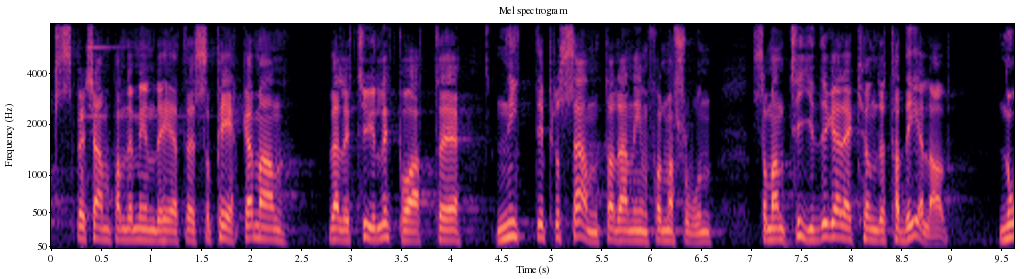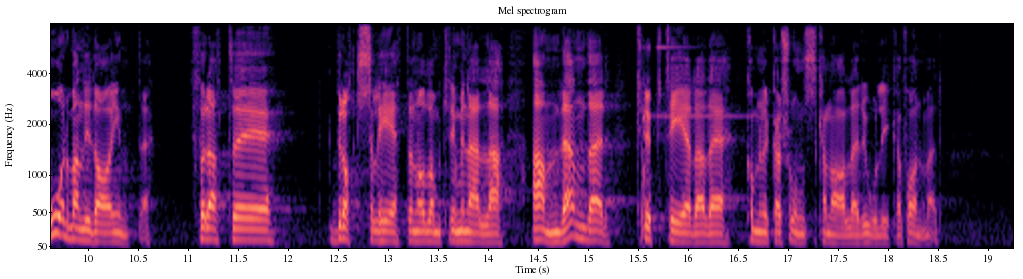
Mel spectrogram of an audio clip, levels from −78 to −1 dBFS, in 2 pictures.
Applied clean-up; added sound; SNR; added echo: neural separator model SepFormer DNS4.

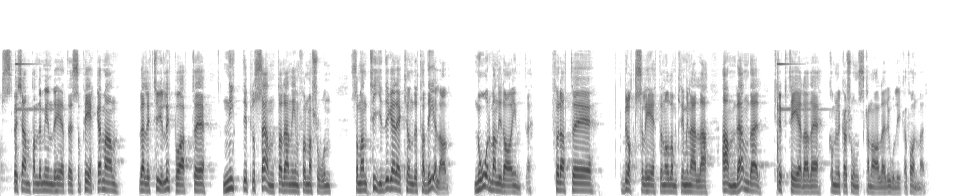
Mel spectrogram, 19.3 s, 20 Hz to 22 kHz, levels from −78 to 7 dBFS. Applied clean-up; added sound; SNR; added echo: classical method log-MMSE.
